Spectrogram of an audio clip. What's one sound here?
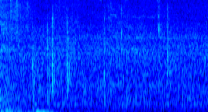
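A plug slides into a socket with a click.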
